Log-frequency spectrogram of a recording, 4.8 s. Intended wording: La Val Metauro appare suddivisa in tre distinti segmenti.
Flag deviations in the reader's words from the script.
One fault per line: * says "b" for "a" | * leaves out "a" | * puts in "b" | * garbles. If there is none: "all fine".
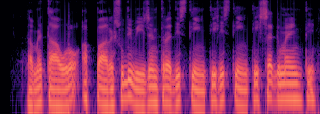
* leaves out "Val"
* puts in "distinti"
